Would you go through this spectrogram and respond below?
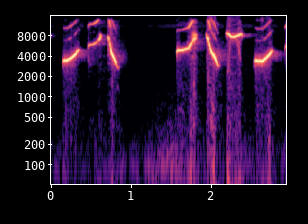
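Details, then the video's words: Oriental magpie-robin, called kacer, in lively song. Three rising and falling whistled notes, a pause of nearly a second, then four more bright whistles including a steep downward slur and a high level note. "Suara Kicau Kacer Gacor Merdu"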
